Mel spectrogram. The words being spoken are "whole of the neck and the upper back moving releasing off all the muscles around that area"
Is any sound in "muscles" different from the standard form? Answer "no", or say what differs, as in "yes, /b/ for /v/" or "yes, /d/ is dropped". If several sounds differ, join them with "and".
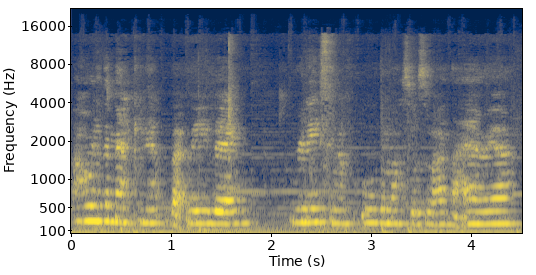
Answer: no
